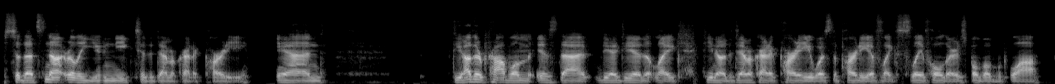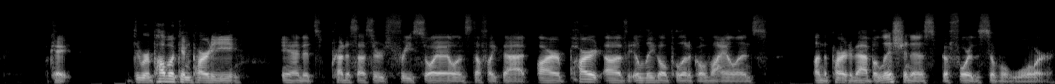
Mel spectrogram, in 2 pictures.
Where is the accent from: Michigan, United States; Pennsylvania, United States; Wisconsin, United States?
Pennsylvania, United States; Central; moved away; We're both from Central Pennsylvania originally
